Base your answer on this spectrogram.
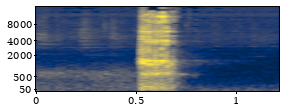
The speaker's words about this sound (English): Oh, that was such a good one. Wait, it's your first burp on video. I know. That was cute.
